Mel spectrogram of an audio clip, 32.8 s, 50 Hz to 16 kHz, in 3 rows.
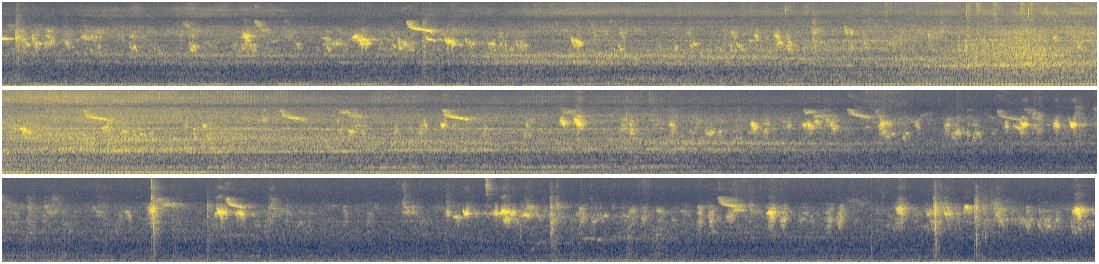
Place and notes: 空軍廿二村, North Dist., Hsinchu City - Under the big banyan tree
Under the big banyan tree, Baseball sound, The sound of birds, Binaural recordings, Sony PCM D100+ Soundman OKM II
